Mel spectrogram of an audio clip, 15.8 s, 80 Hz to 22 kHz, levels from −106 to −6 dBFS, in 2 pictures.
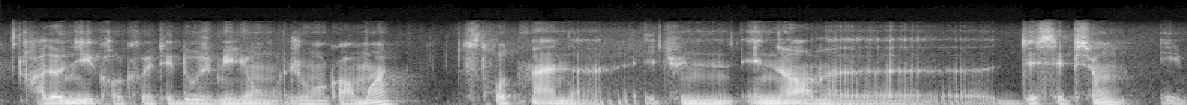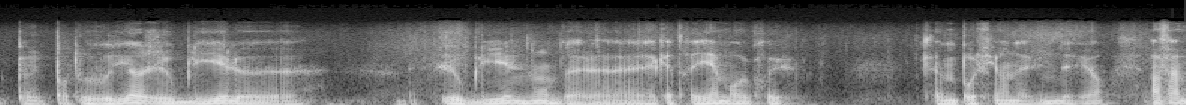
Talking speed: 145 wpm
